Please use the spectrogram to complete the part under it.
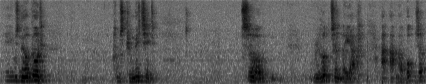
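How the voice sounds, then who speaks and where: A nervous, unassuming man played by a male stage actor stammers through a comic monologue, apologising for himself as he goes. His voice sits a little high. It is picked up at a distance in a reverberant room. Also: fairly bright tone, a little hiss or hum. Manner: stammering, halting, self-deprecating. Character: nervous, lonely, unassuming man babbling before performing. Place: cafe bar performance space. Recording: echoey room, distant camera microphone.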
